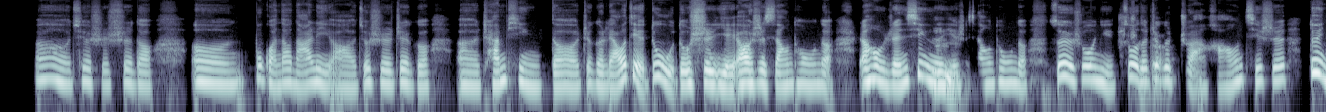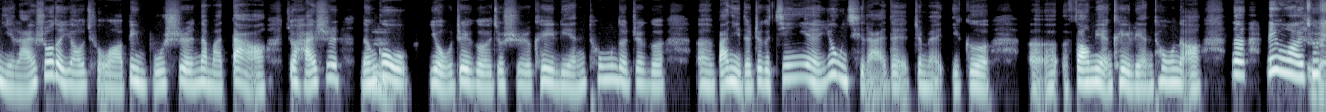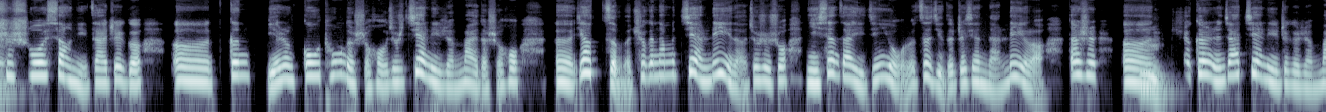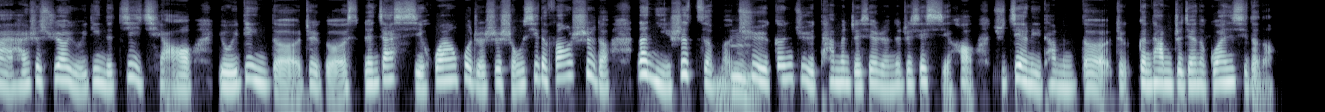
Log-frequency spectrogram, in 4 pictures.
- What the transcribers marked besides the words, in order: laughing while speaking: "是也要是"
- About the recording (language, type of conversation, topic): Chinese, podcast, 转行后怎样重新建立职业人脉？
